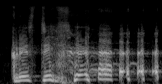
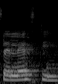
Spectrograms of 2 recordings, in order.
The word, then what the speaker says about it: Celestine: Good to see you, Christine. Lovely to see you. It's Celestine, but okay.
